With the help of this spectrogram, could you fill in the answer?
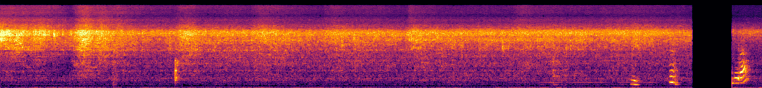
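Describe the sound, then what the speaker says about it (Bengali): Fish frying in hot oil in a kadai on a stove gives a steady, even sizzling hiss that runs unbroken for about fourteen seconds, then cuts out briefly near the end. "এই চুলায় আমি মাছটা ভেজে নেব।"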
